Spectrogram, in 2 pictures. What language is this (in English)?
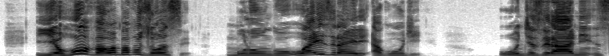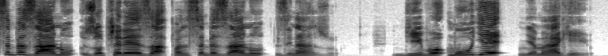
Nyanja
